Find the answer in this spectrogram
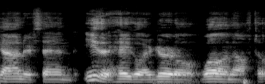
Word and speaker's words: Gödel: Or Gödel, I don't know how to pronounce his name. Gödel, like Gödel's incompleteness.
